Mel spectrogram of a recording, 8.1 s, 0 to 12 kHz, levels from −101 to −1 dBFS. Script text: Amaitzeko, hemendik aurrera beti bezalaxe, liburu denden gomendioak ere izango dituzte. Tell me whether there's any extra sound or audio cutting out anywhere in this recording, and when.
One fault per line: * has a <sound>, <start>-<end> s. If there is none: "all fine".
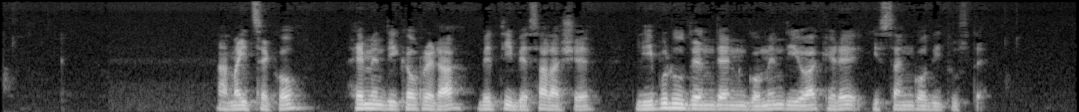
all fine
